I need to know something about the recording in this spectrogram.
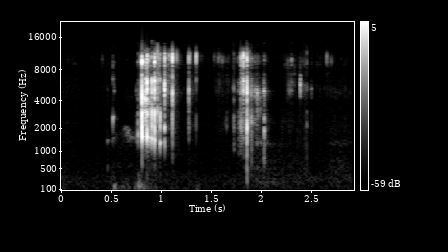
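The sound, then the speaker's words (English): Two crisp crunching bites into food, fairly loud, each a brief burst of crackly noise about a second apart, with no talking. “Okay, probably you heard that crunch.”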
